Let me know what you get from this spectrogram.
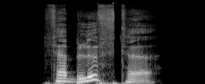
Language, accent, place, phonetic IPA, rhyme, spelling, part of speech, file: German, Germany, Berlin, [fɛɐ̯ˈblʏftə], -ʏftə, verblüffte, adjective / verb, De-verblüffte.ogg
- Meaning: inflection of verblüfft: 1. strong/mixed nominative/accusative feminine singular 2. strong nominative/accusative plural 3. weak nominative all-gender singular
